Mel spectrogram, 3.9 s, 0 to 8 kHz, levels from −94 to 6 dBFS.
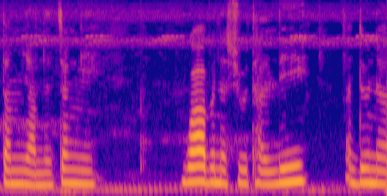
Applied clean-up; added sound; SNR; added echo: none; none; none; none.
